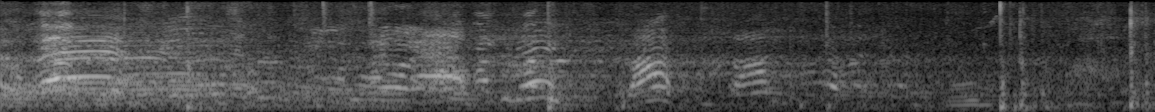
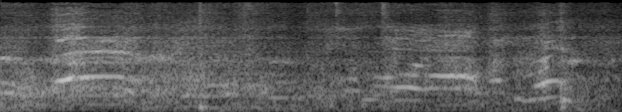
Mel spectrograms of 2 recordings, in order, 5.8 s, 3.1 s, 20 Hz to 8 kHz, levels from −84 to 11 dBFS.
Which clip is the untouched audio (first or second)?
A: first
